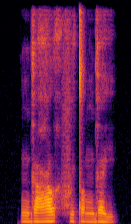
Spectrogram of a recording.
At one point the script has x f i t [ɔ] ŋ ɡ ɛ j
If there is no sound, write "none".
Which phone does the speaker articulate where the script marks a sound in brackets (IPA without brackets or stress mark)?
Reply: ɔ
